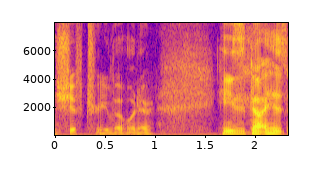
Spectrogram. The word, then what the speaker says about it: Shiftry: Shiftra. No, it's actually pronounced Shiftry, but whatever.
